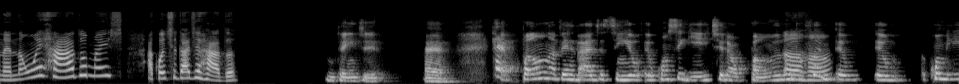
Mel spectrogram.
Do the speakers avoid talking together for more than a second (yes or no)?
yes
